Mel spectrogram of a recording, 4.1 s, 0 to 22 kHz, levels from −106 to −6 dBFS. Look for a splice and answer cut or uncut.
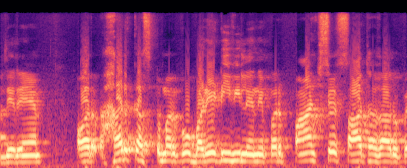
uncut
